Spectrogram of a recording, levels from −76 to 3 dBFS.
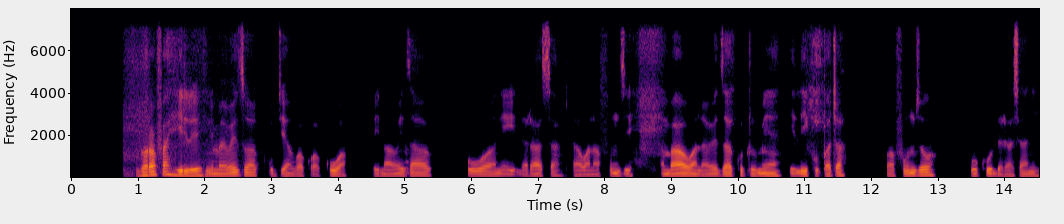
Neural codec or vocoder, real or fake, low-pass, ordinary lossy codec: codec, 16 kHz, 0.9 kbps, LongCat-Audio-Codec; fake; 7.2 kHz; Opus, 64 kbps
